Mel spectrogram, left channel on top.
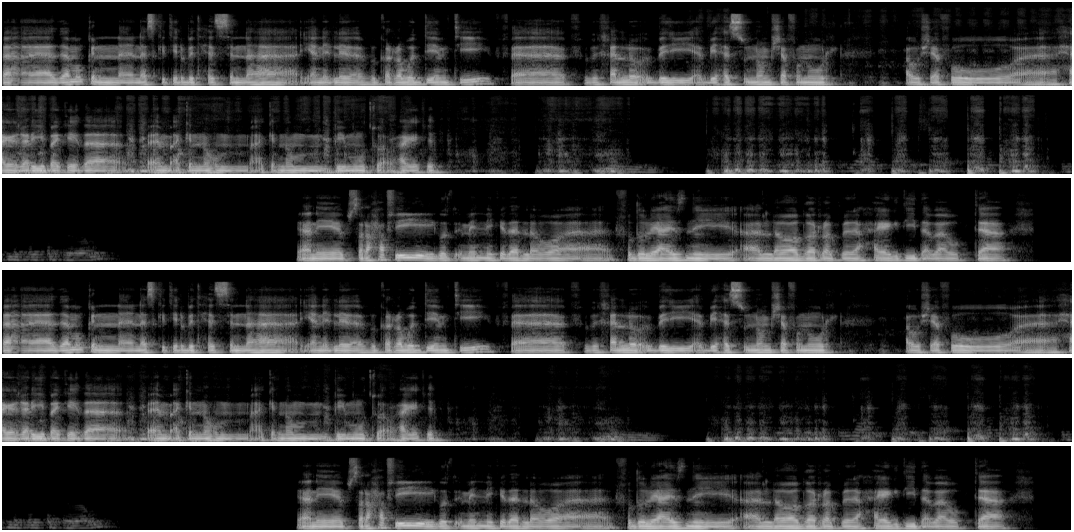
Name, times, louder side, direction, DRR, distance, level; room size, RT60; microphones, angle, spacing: voice 1, 0.0-8.4 9.0-15.1 24.4-31.7, equal, ahead, 0.5 m, -22 dB
sound 1, 6.8-7.6 7.9-11.3 11.7-17.0 17.7-21.2, left 2 dB, 30° left, 0.9 m, -37 dB
voice 2, 16.6-17.3 18.1-22.4, equal, 50° right, 4.8 m, -49 dB
15.5 x 5.4 x 7.2 m
head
